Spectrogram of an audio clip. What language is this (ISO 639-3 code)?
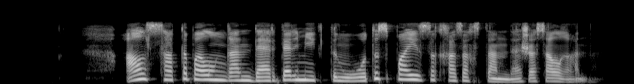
kaz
